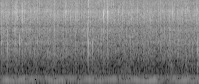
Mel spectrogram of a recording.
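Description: Cumin seeds, coriander and tamarind sizzle steadily in a hot frying pan, a continuous close crackling fry with no talk.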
